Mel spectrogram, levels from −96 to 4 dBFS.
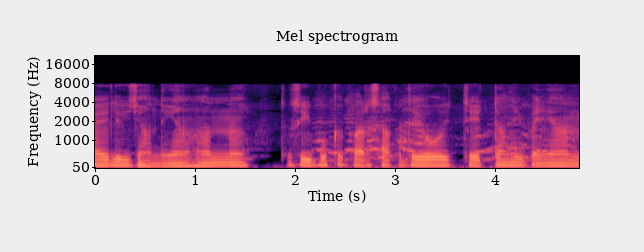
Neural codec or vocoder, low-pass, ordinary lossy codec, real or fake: none; none; none; real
